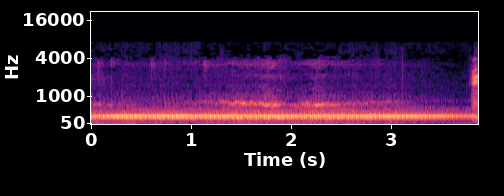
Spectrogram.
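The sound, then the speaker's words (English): A loud, steady car engine drone runs throughout, a deep sustained hum with no pauses, from a car accelerating at speed along a highway and leaving another car behind. No voices are present. “Leaving it behind like it was standing still. This car's got an engine in it, all right.”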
